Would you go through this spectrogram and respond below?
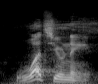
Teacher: We have a rising intonation and then we have a falling intonation.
